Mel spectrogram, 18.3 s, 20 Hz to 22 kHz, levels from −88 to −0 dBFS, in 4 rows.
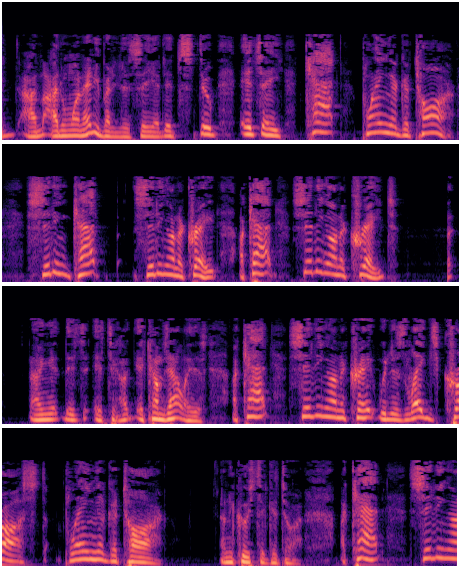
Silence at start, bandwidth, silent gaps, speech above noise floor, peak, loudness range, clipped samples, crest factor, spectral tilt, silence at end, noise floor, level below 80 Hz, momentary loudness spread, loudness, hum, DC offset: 0 s; 8.8 kHz; none; 43 dB; -4 dBFS; 3 LU; under 0.1%; 20 dB; -5.5 dB/octave; 0 s; -67 dBFS; -42 dBFS; 11 LU; -24 LUFS; none; under 0.1%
